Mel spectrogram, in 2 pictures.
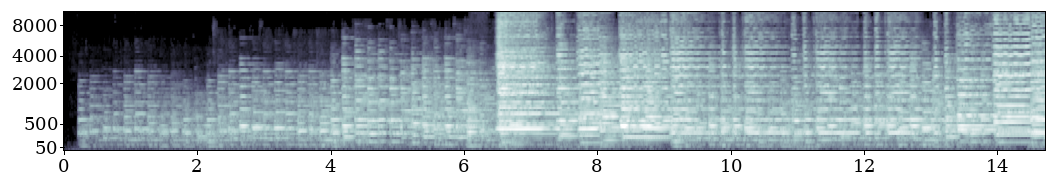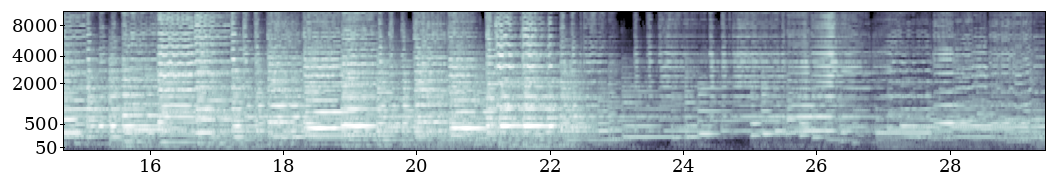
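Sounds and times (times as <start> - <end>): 
piano: 0.0 - 29.4
violin: 4.0 - 29.4
horn: 6.4 - 22.8.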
